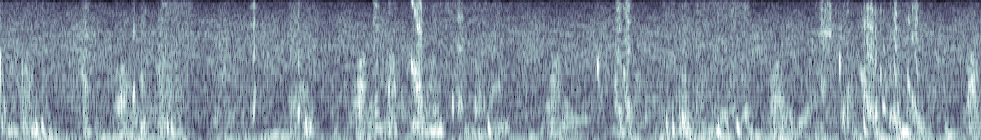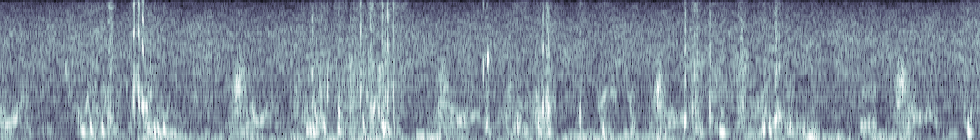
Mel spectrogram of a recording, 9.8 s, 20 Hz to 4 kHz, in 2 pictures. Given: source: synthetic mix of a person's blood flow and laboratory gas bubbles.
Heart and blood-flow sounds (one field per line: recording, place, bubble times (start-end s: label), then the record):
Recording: Doppler ultrasound of blood flow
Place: precordium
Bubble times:
0.00-0.29 s: bubbles
0.39-0.48 s: bubbles
0.64-0.97 s: bubbles
1.24-1.31 s: bubbles
1.44-1.59 s: bubbles
1.85-2.57 s: bubbles
2.96-3.19 s: bubbles
3.31-3.76 s: bubbles
4.07-4.72 s: bubbles
5.22-5.81 s: bubbles
6.41-6.95 s: bubbles
7.30-7.71 s: bubbles
7.78-7.85 s: bubbles
7.89-8.01 s: bubbles
8.04-8.11 s: bubbles
8.29-9.01 s: bubbles
9.20-9.29 s: bubbles
9.70-9.81 s: bubbles
From the record:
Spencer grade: 3 (all of the cardiac periods contain showers or single bubble signals, but not dominating or overriding the cardiac motion signals)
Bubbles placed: only in the low amplitude regions of the cardiac cycle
